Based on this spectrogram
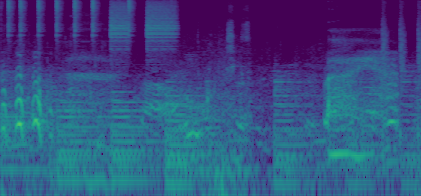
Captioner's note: groaning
